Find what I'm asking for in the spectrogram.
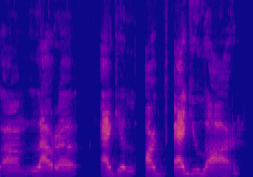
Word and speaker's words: Aguilar: And for those of you who don't know or aren't familiar with who Laura Aguilar, that's how Nikita says it's pronounced, she's basically like a groundbreaking photographer, badass Chicana, did a lot of work for like marginalized bodies in general.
